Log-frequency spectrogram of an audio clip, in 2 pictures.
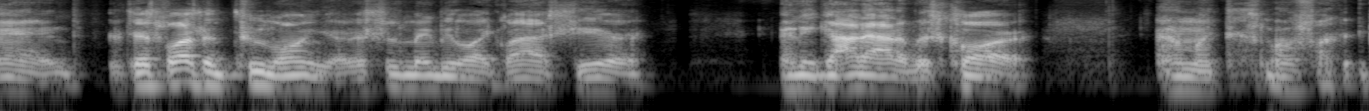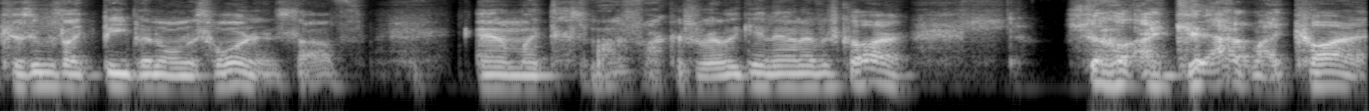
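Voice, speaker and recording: A man with an American accent talks at a fairly quick pace in an ordinary speaking voice, medium in pitch with ordinary pitch variation. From Philadelphia / New Jersey area, US. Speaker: bare-knuckle fighter. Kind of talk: interview, casual chat.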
